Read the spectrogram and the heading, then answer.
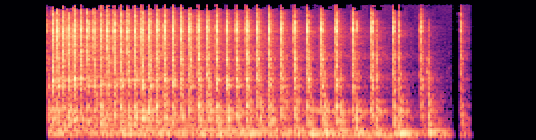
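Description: A prize wheel spins for a golf betting-picks game, its rapid ratcheting clicks gradually slowing and spreading apart until it stops after roughly two and a half seconds.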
